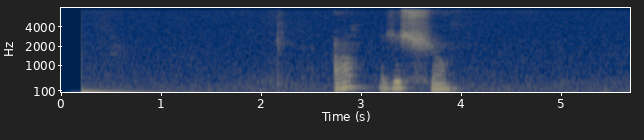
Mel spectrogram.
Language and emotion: Russian, neutral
